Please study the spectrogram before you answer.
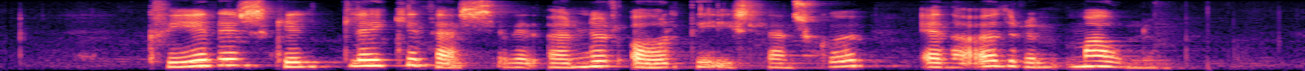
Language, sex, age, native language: Icelandic, female, 50-59, Icelandic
